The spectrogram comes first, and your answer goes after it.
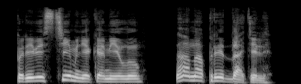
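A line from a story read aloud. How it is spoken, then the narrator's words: Imperious commanding voice in head. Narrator (Russian): раздалось в голове приказным властным голосом княгини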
